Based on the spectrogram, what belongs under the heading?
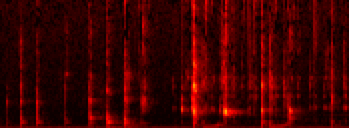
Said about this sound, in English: Now, with Banksy's Mild, you have to pour it very quickly, right in the middle of the glass to get a nice head. And it does a sterling job of initially starting to look like Guinness.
